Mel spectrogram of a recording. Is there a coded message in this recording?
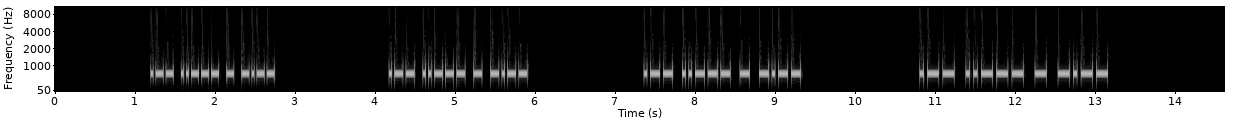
Yes: Morse code from 1.2 to 13.2 s, heard as a keyed tone, about 32 wpm, 700 Hz. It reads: W2TY W2TY W2TY W2TY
